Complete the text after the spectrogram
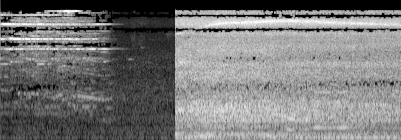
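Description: A train rumbles past close by on the tracks.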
